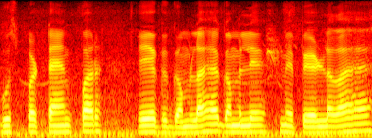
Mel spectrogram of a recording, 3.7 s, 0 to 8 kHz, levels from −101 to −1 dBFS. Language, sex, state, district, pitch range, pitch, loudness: Hindi, male, Uttar Pradesh, Shamli, 130-140 Hz, 140 Hz, -16 LUFS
